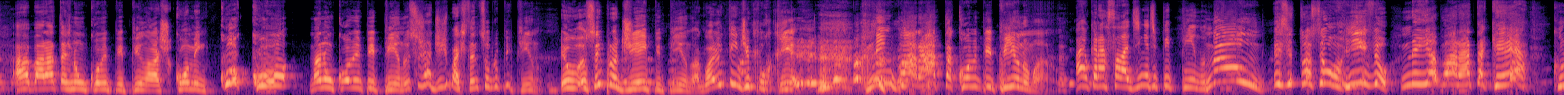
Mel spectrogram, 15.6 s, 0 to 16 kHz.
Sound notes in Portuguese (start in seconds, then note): 6.0 risadas; 9.8 gargalhadas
